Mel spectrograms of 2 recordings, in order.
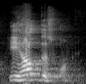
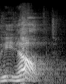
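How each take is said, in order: First: Helped pressed down with a falling tune; stress on helped. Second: Helped lifted with a rising tune; stress on helped. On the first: Preacher repeating helped this woman with a fall. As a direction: land firmly on helped, falling. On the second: Preacher stressing helped with a rise. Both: Shown as a demonstration.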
